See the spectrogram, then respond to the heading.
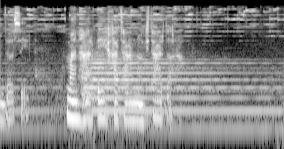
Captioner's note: clock bell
